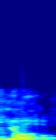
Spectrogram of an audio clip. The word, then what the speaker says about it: Ewell: Ewell? You'll get my name right. How you say it? Yeah, you'll get my name right. Ewell.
